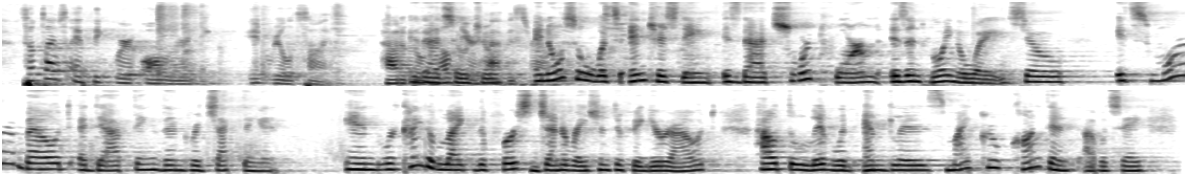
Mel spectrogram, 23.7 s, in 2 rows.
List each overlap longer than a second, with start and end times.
4.1-5.7

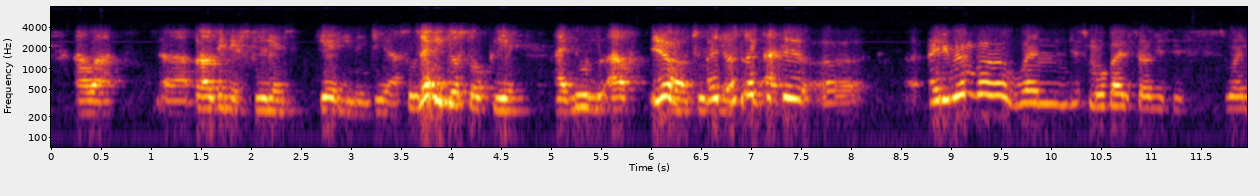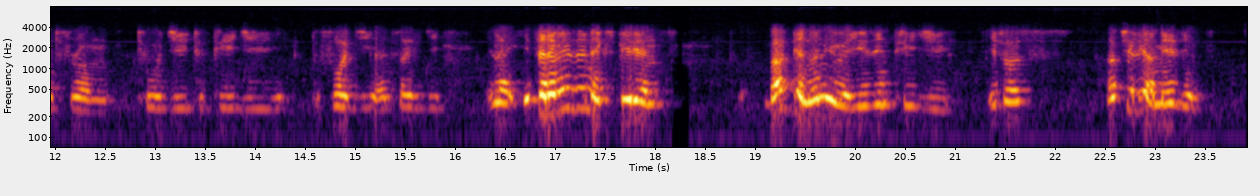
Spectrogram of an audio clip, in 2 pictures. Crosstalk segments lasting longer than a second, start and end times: 6.2-7.4

